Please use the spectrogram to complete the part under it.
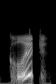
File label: Windows Navigation Start, DECtalk; Aksel Christoffersen; DECtalk Sounds For Windows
